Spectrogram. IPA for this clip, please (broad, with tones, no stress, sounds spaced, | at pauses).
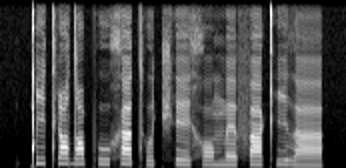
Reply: ǃ i˦ tʰ i˦ dˤ ɛ˦ pʰ u˧ x a˦ tʰ ʊ˨ t͡ʃʰ e˦˨ x ɔ˧ m ɛ˧ f a˦ kʰ i˦ ð a˨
